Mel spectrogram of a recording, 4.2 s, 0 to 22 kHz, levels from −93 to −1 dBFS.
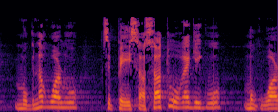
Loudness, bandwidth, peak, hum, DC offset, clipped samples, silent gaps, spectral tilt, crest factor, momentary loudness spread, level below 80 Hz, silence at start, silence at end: -32 LUFS; 11.5 kHz; -12 dBFS; none; under 0.1%; under 0.1%; none; -3.5 dB/octave; 20 dB; 12 LU; -70 dBFS; 0.25 s; 0 s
